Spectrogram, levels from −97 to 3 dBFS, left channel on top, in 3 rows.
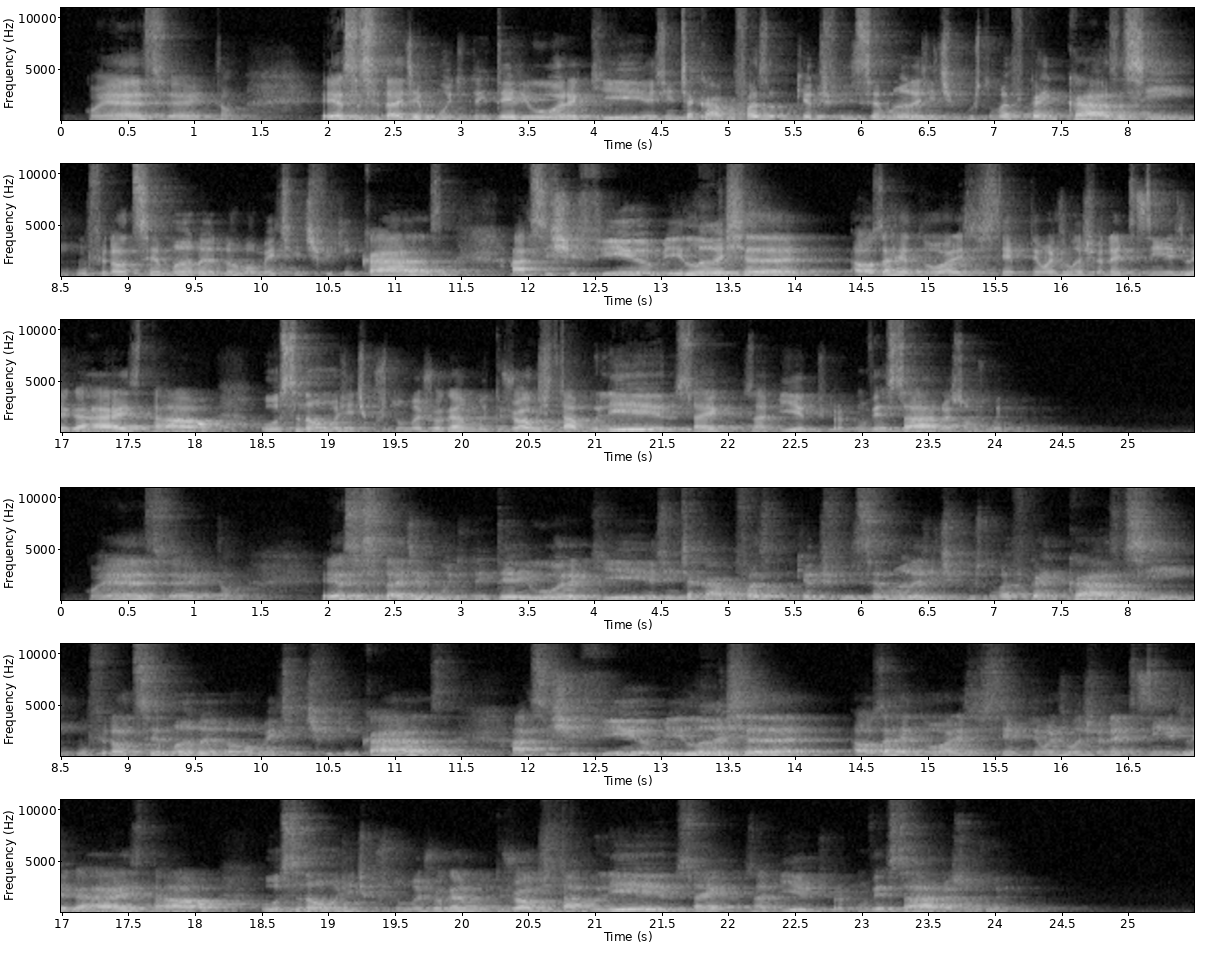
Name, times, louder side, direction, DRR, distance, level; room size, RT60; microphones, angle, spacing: voice 1, 0.2-14.0 14.4-24.1, left 3 dB, 50° left, 6 dB, 1.2 m, -28 dB
11.0 x 7.2 x 9.3 m, 1.3 s
head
